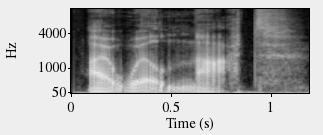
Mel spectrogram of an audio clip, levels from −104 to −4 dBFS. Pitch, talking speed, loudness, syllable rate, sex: 105 Hz, 150 wpm, -19 LUFS, 3.1 syllables/s, male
